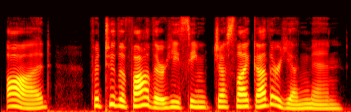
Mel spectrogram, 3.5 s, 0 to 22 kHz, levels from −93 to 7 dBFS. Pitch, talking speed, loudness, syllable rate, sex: 190 Hz, 205 wpm, -19 LUFS, 5.0 syllables/s, female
